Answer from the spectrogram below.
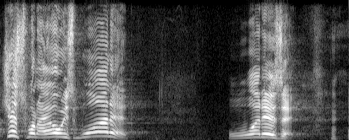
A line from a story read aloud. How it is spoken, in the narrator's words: she excitedly tore open a package on Sunday morning and she shouted out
